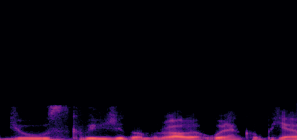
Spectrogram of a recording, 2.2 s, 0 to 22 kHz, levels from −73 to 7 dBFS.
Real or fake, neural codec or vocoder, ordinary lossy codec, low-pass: fake; codec, 16 kHz in and 24 kHz out, 0.4 kbps, LongCat-Audio-Codec, four codebook decoder; Opus, 32 kbps; 5.4 kHz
